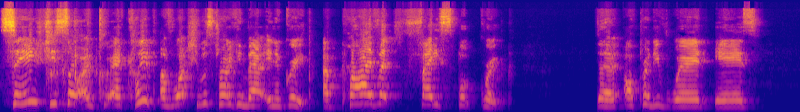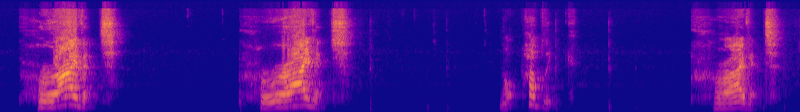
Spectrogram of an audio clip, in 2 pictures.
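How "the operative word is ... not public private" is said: raised, insistent, slow, drawn-out yelling. Discussing a clip someone saw of a woman talking, yelling. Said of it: "I didn't mean to yell".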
